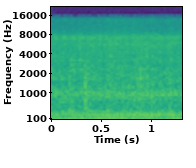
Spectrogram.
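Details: Samsung Korean car, owner's complaint hard starting and no power, after repair now driving forward and reverse fine; low steady idle with even beat, no stumbles or knocks; normal idle.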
